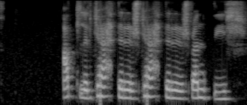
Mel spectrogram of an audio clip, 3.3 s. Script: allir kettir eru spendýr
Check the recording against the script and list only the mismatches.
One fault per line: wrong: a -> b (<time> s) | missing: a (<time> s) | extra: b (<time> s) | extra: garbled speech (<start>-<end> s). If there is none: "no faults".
extra: kettir eru (1.9 s)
